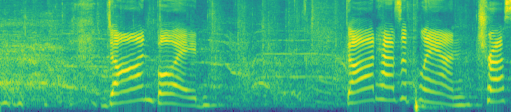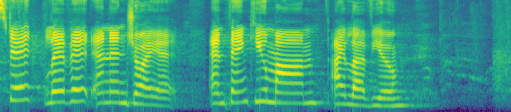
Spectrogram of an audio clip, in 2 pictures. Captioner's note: applause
